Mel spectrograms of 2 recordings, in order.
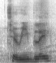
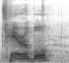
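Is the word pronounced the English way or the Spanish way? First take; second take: Spanish; English. First: It is pronounced with Spanish sounds. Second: It is pronounced with English sounds.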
